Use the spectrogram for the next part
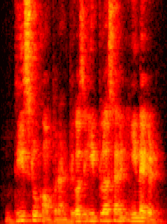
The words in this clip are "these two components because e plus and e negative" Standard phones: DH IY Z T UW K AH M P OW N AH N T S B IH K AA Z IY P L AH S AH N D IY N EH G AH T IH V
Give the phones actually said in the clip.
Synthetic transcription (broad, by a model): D IY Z T UW K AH M P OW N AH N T B IH K AA Z IY P L AH S AH N D IY N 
